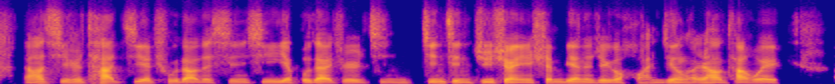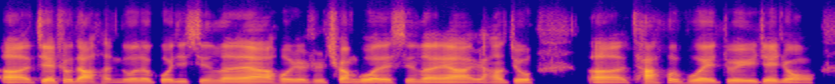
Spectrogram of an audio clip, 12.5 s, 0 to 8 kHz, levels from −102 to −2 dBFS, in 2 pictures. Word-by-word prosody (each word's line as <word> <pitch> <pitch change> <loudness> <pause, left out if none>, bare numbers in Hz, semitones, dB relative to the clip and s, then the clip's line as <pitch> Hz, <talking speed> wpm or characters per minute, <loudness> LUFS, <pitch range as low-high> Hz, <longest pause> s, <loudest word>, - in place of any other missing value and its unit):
然 - - 0
后 - - +4
其 110 - -3
实 115 +2 -3
他 130 +3 +5
接 135 +1 -2
触 130 -3 -7
到 100 - +4
的 95 0 -4
信 110 +3 -6
息， 115 +3 -5
也 105 - +2
不 95 - -4
再 110 +1 +5
是 105 -2 -4
仅 80 -3 -9
仅 - - -1
仅 85 - -1
局 85 +2 -1
限 90 +1 +5
于 - - -1
身 110 +3 -1
边 115 -1 +3
的 - - -3
这 95 - -1
个 85 - 0
环 - - -8
境 - - 0
了， - - -3
然 80 - +5
后 85 - +3
他 100 +4 +4
会， 100 -3 0 0.5
呃， 95 0 +4
接 140 +8 +2
触 150 - -4
到 130 -2 +4
很 115 -5 -11
多 120 +3 -3
的 125 -1 -3
国 115 0 -4
际 125 +1 -8
新 130 +1 -6
闻 115 -2 0
啊， 115 -2 +4
或 120 +1 -4
者 110 -2 -3
是 115 0 -10
全 100 +1 0
国 110 -1 +2
的 110 - +1
新 115 +1 -7
闻 95 -2 +2
呀， 100 -1 +3
然 90 +2 -6
后 110 -1 -2
就， 105 +1 -2 0.4
呃， 95 -1 +2
他 140 +8 +3
会 155 +2 -4
不 130 -2 -14
会 130 -3 +1
对 120 -3 -2
于 115 - -3
这 130 -1 +1
种， 85 -7 -4
110 Hz, 315 characters per minute, -25 LUFS, 95-120 Hz, 0.5 s, 他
